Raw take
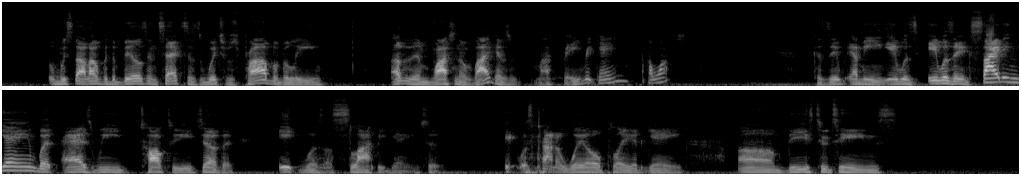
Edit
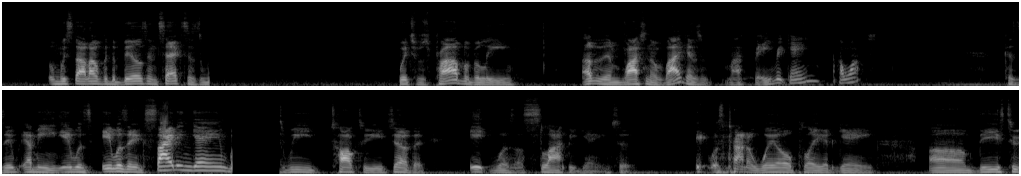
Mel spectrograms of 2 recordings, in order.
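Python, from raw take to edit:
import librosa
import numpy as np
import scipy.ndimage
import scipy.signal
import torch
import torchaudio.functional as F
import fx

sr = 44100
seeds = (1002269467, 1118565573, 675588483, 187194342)

y = fx.edit(x, sr, fx.insert_room_tone(at_s=2.07, length_s=1.91),
    fx.silence(start_s=10.56, length_s=0.48), tone=tone)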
